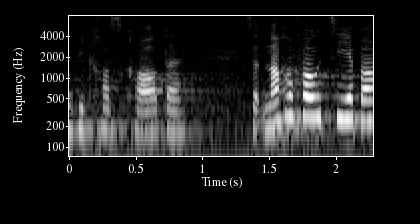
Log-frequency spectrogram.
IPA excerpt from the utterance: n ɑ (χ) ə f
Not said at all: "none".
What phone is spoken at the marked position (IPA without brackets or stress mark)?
χ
